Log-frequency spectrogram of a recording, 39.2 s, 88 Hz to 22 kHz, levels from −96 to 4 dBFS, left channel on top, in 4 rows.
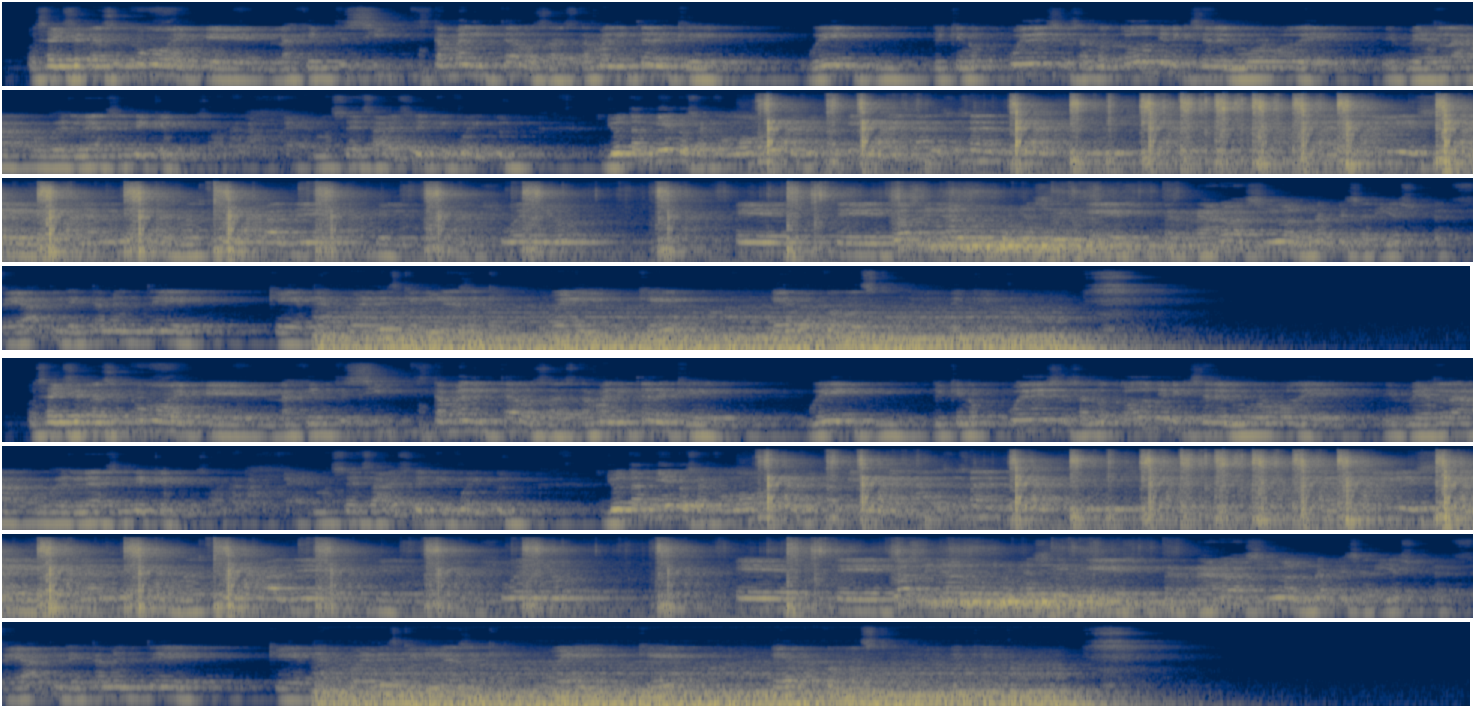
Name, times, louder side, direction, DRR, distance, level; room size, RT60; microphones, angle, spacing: voice 1, 0.2-4.8 5.3-13.3 13.8-17.6 18.6-23.5 24.5-30.7 31.2-34.0 34.5-36.2 36.6-37.0, left 1 dB, 10° right, -7 dB, 4.0 m, -42 dB
sound 1, 14.8-15.0 15.3-16.0 16.5-16.7 16.9-18.9 19.3-19.6 19.8-20.1 20.4-20.7 21.0-21.3 21.6-21.9 22.4-22.6 23.0-23.6 23.9-24.2 24.7-25.2 25.5-26.2 26.6-27.4, left 2 dB, 5° left, 1.3 m, -28 dB
sound 2, 25.5-28.7, equal, 60° left, 1.1 m, -38 dB
sound 3, 31.5-36.5, equal, 60° right, 1.5 m, -32 dB
21.0 x 12.0 x 3.0 m, 1.5 s
head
